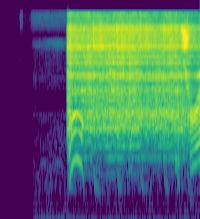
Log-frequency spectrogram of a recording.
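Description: A person's short voiced exclamation, the on-screen "Phew", over a steady background hiss that cuts in suddenly; speech begins at the very end.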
